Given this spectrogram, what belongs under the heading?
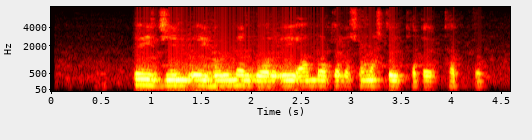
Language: Bangla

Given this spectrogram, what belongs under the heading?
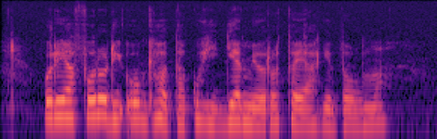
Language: Kikuyu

